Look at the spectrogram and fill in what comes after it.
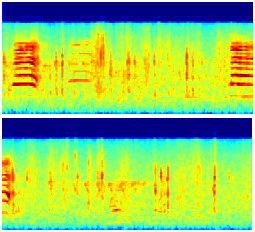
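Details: Bleats of white and red goat kids, captured on a digital camera: two short, quavering calls, one at the start and one about three seconds later. Soft background murmuring and scattered clicks fill the gaps.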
